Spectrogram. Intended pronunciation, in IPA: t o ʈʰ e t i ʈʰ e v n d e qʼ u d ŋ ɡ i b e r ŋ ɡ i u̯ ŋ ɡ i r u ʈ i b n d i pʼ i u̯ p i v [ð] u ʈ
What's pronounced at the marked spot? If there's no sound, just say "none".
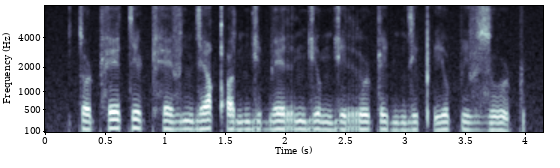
z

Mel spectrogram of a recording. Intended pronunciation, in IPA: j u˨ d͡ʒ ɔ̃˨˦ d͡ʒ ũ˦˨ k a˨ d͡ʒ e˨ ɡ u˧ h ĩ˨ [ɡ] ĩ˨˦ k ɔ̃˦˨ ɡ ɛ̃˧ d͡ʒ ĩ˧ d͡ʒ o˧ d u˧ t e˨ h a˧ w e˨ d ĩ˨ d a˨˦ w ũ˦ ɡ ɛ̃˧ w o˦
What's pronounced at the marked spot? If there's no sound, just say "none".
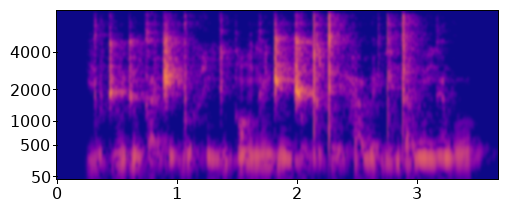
ɡ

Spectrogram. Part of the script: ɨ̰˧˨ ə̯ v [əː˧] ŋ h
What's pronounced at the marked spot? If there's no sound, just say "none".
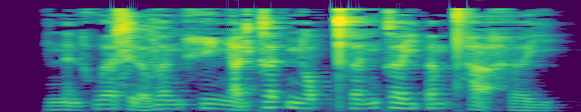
əː˧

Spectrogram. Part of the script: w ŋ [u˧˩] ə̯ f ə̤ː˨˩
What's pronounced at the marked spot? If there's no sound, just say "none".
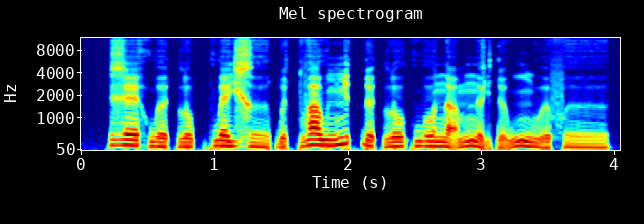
u˧˩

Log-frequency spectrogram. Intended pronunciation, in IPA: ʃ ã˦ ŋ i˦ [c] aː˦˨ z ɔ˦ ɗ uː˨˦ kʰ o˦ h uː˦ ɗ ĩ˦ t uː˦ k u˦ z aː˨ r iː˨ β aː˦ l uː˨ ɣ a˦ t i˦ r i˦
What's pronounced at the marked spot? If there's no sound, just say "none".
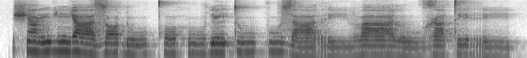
ɲ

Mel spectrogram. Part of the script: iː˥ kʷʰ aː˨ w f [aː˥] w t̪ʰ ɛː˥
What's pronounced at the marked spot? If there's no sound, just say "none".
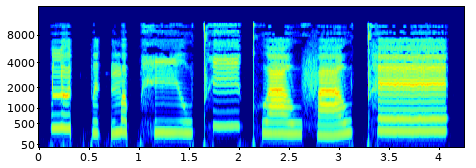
aː˨˥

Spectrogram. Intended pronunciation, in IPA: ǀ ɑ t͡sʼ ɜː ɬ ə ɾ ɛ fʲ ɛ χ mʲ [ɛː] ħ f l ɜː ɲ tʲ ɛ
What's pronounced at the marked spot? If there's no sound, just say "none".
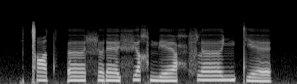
ɛː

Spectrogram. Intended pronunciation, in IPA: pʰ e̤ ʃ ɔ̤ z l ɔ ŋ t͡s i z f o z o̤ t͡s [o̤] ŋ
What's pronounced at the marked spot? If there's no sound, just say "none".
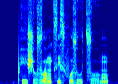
ɔ̤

